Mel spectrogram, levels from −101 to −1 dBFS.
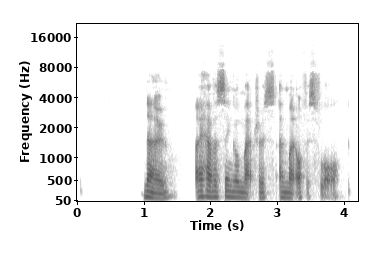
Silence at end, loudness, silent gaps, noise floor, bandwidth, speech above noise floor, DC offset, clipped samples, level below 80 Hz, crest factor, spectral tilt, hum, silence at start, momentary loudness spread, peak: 0.3 s; -44 LUFS; 1.70-1.74 s; under -90 dBFS; 11.5 kHz; over 47 dB; under 0.1%; under 0.1%; -82 dBFS; 22 dB; -5 dB/octave; none; 1 s; 9 LU; -24 dBFS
